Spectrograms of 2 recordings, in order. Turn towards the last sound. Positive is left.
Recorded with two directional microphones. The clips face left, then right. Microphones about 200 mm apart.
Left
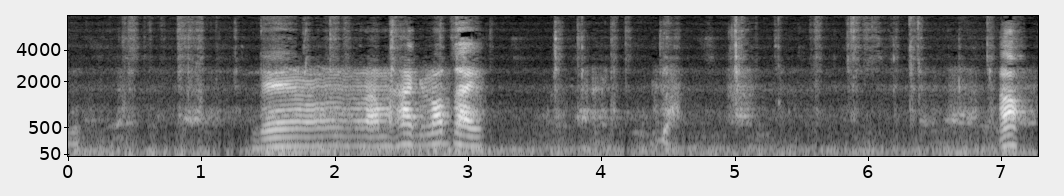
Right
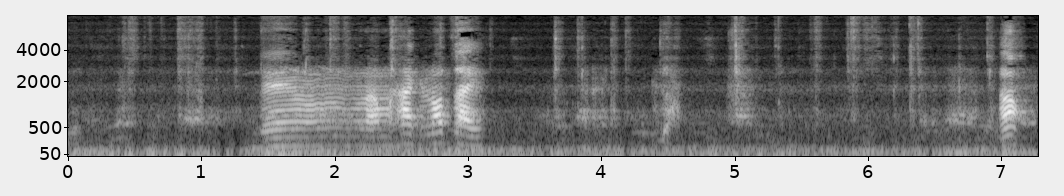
turn(degrees=0)  # may be behind; listen again after turning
